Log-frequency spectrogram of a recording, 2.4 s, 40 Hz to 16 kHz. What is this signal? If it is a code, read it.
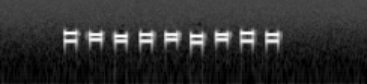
DTMF, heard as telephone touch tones, dialled by machine, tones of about 80 ms. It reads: 907804098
